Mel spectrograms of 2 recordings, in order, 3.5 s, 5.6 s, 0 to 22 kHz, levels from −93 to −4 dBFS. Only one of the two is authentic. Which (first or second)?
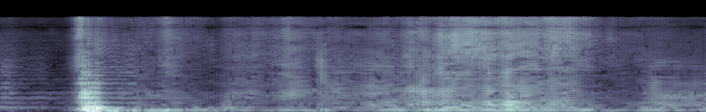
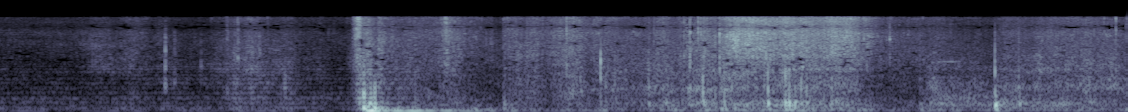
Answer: second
